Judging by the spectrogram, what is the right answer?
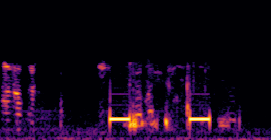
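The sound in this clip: Two steady, mid-pitched electronic beeps from a telephone line that has been cut off, a disconnect tone. They follow a brief stretch of voice and are evenly spaced, each lasting about a fifth of a second.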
